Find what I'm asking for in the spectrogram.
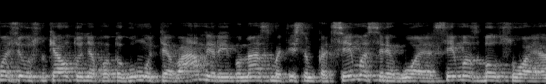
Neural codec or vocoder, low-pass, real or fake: vocoder, 44.1 kHz, 128 mel bands every 256 samples, BigVGAN v2; 7.2 kHz; fake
